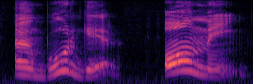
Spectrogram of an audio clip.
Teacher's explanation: Assim como em espanhol, o H é mudo no português.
